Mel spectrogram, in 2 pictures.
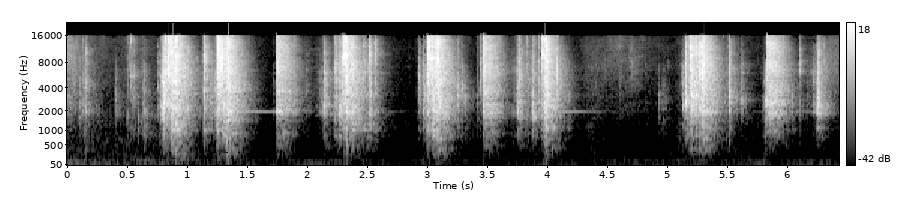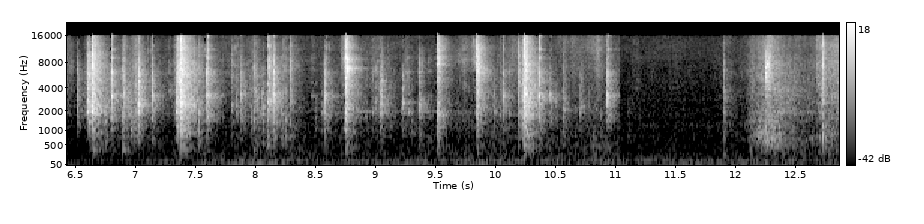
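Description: PPS M870 shell-ejecting gas airsoft shotgun having its pump action racked over and over. Each stroke gives sharp mechanical clacks, often in close pairs, and these stop about a second before the end.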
